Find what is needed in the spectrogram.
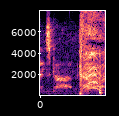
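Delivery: barely voiced, soft, hushed whisper. Retelling how he prays out loud at the table: imitating a whispered prayer. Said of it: "he whispers".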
